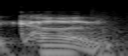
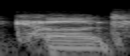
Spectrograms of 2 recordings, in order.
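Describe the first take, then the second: First: "can't" ending in a glottal stop after the N; glottal stop demo. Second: "can't" with a clear released T. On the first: Teacher showing a glottalized T. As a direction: stop the air in the throat right after the N. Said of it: "you hear the air stop the N". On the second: Teacher demonstrating a released T. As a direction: let the T pop at the end of "can't". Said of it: "with the release T". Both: Shown as a demonstration.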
